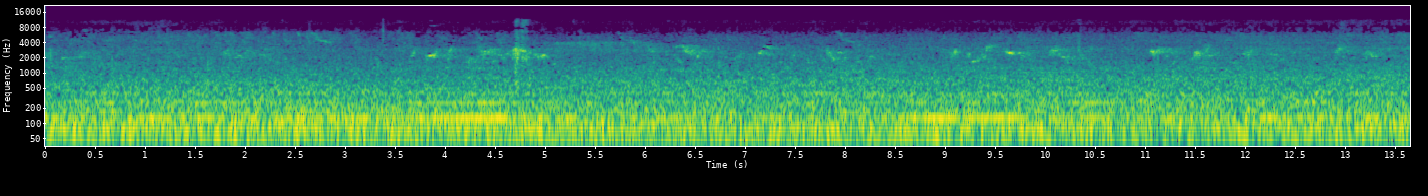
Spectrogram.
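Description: Small birds giving short chirps scattered through, over a steady low hum.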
